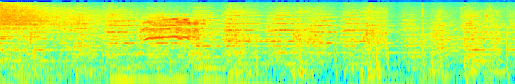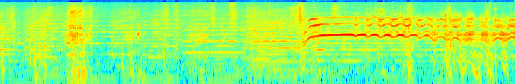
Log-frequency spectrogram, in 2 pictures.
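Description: A horse whinnies loudly twice, near the start and again at the end, over steady clip-clopping hooves at close range, with no clear speech.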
